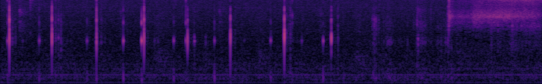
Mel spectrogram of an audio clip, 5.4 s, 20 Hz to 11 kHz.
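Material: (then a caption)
Aluminum. A small white-grey hollow aluminum aerosol spray can, held upright beside the recorder, is tapped with long fingernails, giving about 18 quiet, sharp ticks at an uneven pace. The clicks are bright and dry, centered around 2.4 kHz, and die away almost instantly. A soft, steady high hiss rises in the last half-second.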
